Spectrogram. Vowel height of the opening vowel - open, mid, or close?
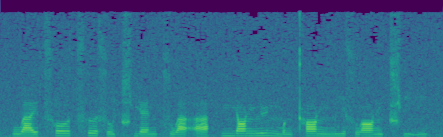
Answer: open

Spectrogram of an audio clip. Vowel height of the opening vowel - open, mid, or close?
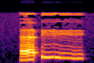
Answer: mid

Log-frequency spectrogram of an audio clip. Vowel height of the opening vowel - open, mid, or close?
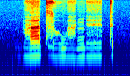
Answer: open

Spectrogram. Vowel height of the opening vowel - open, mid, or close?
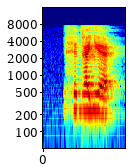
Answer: mid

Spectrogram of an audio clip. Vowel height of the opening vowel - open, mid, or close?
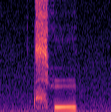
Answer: mid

